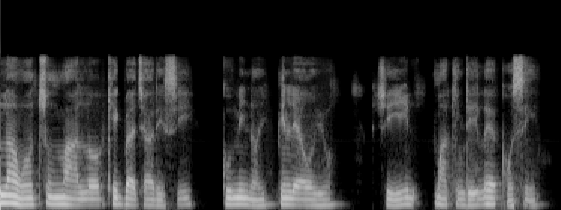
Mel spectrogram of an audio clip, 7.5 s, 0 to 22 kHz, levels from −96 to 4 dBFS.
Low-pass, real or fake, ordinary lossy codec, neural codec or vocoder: 7.2 kHz; fake; none; codec, 16 kHz, 1 kbps, X-Codec, HuBERT features, trained on LibriSpeech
